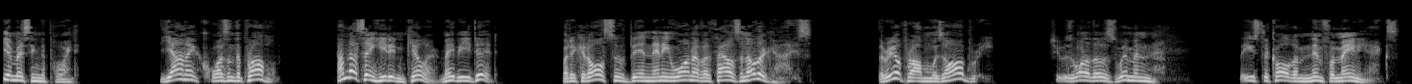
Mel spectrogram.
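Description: Man playing crude husband, crime audiobook, hot-tempered, blunt, slangy, raised pitch, dry sound. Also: animated, moderate pace, pauses often, slightly rough, no echo. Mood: explaining.

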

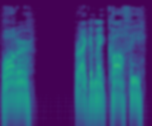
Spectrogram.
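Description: A man narrator plays a hot-tempered husband in a crime audiobook. He talks in blunt, crude slang, pitched up and pushed louder, in a dry recording. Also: steady tone, moderate pace, creaky, breathy edge, no room sound. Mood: matter-of-fact.

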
